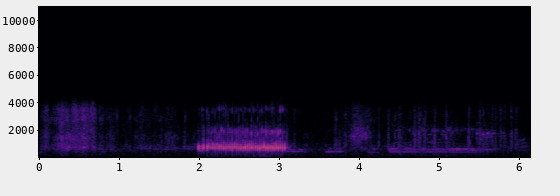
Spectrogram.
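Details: Elderly gray-wrinkled pug snoring, recorded extremely close up: loud buzzing, rattling snore followed by softer whistling, honking breaths; ordinary snoring.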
